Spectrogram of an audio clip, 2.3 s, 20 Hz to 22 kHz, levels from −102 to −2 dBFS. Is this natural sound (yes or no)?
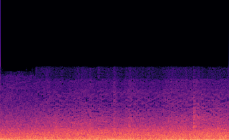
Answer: no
